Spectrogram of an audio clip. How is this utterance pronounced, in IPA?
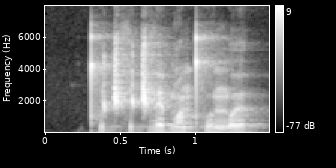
kʷʰit͡ʃθit͡ʃðebɑ̃ kʷʰeŋʷɘ

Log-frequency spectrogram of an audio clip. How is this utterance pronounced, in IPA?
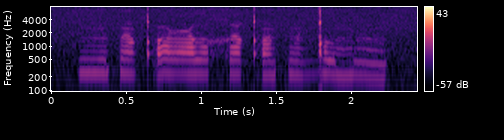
ŋĩpɛ̃qʼuʕɤ χeqʼɛ̃kʷɛ̃ŋ͡ǃo mɯ

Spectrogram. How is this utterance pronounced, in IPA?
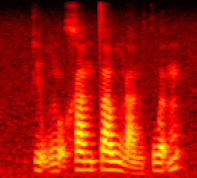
kḭ˧˨wŋo̰˧˨xa˧nt̪a˧w ŋa˧˩n kwə̰˧˥m

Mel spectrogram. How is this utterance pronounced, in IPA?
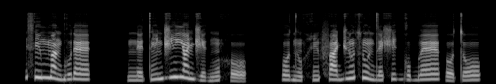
sĩ˦mã˦˨ɡu˨˦ɾɛ˧ | ne˨tĩ˨˦d͡ʒi˦jã˧ d͡ʒe˨ɡũ˧ho˨ | o˧dũ˨hĩ˧ fa˧d͡ʒũ˦sũ˦˨ dɛ˧ʃi˦ɡo˧bɛ˦ | o˨ to˧

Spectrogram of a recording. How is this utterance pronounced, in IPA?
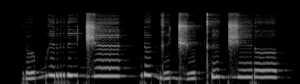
ɾɵ˩˧bɪ˥rɾi˥d͡ʒɛ˥ | ɾʏ˥ɡɪ˩˧d͡ʒʏ˩˧ kʼɪ˥ɡʒe˥ɾə˥

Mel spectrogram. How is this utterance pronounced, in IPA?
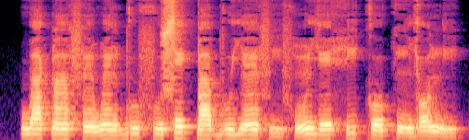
wa˦k͡pã˦ fɛ̃˧wɛ̃˦ɡ͡bu˦ fu˧se˦k͡pa˧bu˧ jɛ̃˧fi˨fũ˨˦ je˦ hi˦ ko˧ kĩ˨jɔ˧ ni˧

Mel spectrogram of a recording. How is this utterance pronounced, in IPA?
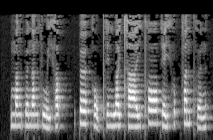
mɐ˨ŋpɵ˨n ɐ˨˧nfuː˨˩jhɐ˧p̚ | pœː˧t̚ho˨˩w pʰɪ˨ŋ wɐ˧jt̪ʰaː˨˧j pʰɔː˥ke˧jhʊ˥k̚fɐ˥n pʰɵ˨˧n

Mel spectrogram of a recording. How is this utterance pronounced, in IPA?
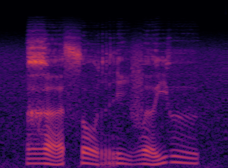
ɣɐ˧˩˧θo˧˩ri˧˩ βə˧˩˧jɯ˥˧

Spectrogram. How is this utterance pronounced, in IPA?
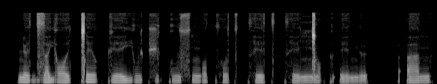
ɳed͡zajɔɪ̯ǀeʊ̯ keju t͡ʃʏkusŋɔ t̪ʰot͡st̪ʰet͡st̪ʰe ŋ͡ǀɔkʔenʏ | ʔan

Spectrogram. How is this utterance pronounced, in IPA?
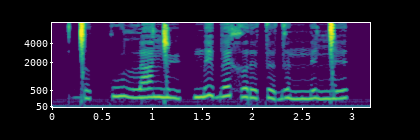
ɡ͡ǀə˦˨kːu˦˥lːa˦˥ŋ͡ǀy˦˨ | me˧˥˧bɛ˦˥ xə˧˥˧ɾɘ˦˨ tɘ˦˨dɘ˧˥˧nːɪ˧˥˧ŋ͡ǀɪ˦˥

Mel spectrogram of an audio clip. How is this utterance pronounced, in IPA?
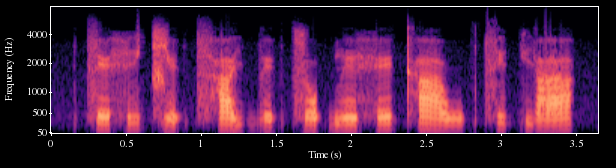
t͡se˧hi˧ t͡ɕe˨ʔt͡sʰa˧jbe˨ʔ t͡so˦ʔbẽ˥˧ he˦kʰa˥˧w | t͡si˧kja˨˦

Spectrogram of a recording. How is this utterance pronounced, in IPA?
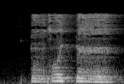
k͡pɔ̃ɡɔj k͡pɛ̃

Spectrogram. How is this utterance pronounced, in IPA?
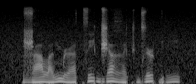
ʐa˩˧˩lˠi˩˧˩m ɭɐ˩˧˩ t͡si˥˩d͡ʒɐ˥˩ ɣɐ˩˧˩t͡ʃd͡zʏ˥˩ɭɠi˩˧˩

